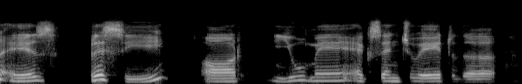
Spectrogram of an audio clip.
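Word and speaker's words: précis: the important points that is a pressie the pronunciation is press e or you may accentuate the other syllable the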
